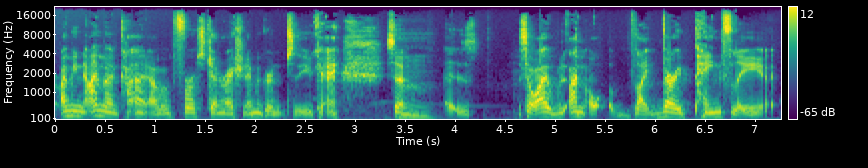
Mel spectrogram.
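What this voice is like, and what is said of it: Unusual international accent. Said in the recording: “I have quite a weird kind of international accent ... I get asked very very often where I'm from”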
